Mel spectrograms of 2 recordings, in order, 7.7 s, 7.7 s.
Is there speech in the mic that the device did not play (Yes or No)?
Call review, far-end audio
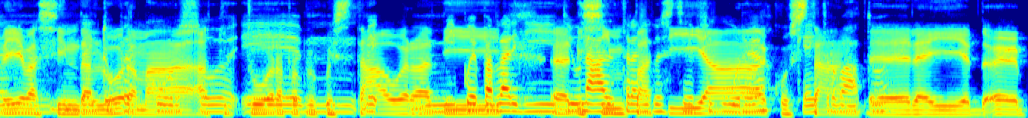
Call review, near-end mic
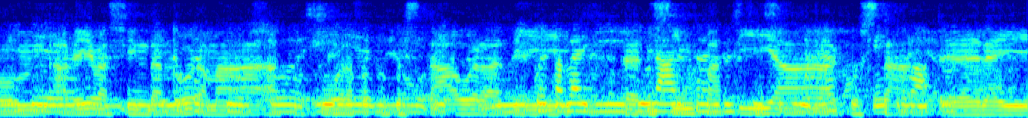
Yes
